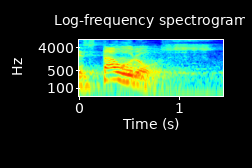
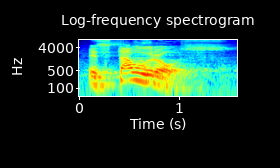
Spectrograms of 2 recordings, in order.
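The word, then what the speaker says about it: σταυρός: La cruz en griego se dice con, empieza con ese. Estauros. Estauros. S t a u r o s stauros.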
